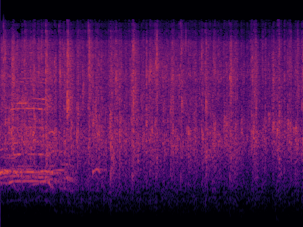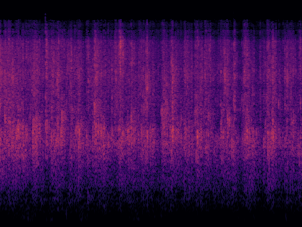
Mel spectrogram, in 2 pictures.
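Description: A crowd applauds steadily for several seconds, dense clapping at an even loudness, with a brief whistle-like tone and faint voices at the very start.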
